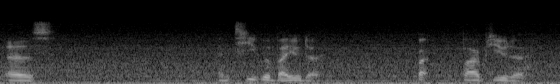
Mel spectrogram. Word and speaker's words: Barbuda: hitting that but okay Barbuda is pronounced as Antiga bayuda Barbuda ah Barbuda okay Barbuda that does sound more eloquent than baruda you guys are in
